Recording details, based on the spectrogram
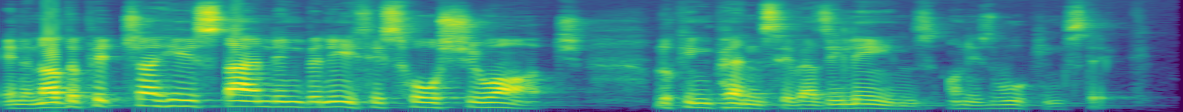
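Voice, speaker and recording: A man with a croaky, strained voice speaks to an audience at a book launch, then reads an excerpt, earnest and reflective, with the odd cough. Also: medium pitch, brisk, dark tone. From United Kingdom. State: croaky voice, recovering from losing it. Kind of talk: talk and reading from his book. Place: hall at a gathering, in front of an audience. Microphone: handheld microphone.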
